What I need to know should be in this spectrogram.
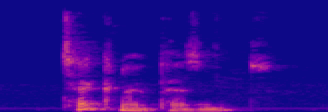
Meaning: One who is disadvantaged or exploited within a modern technological society, especially through inability to use computer technology
- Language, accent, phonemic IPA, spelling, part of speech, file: English, Southern England, /ˈtɛknəʊˌpɛzənt/, technopeasant, noun, LL-Q1860 (eng)-technopeasant.wav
